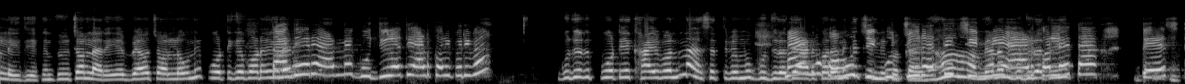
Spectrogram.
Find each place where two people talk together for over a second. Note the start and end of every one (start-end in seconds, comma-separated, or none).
7.9-10.6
